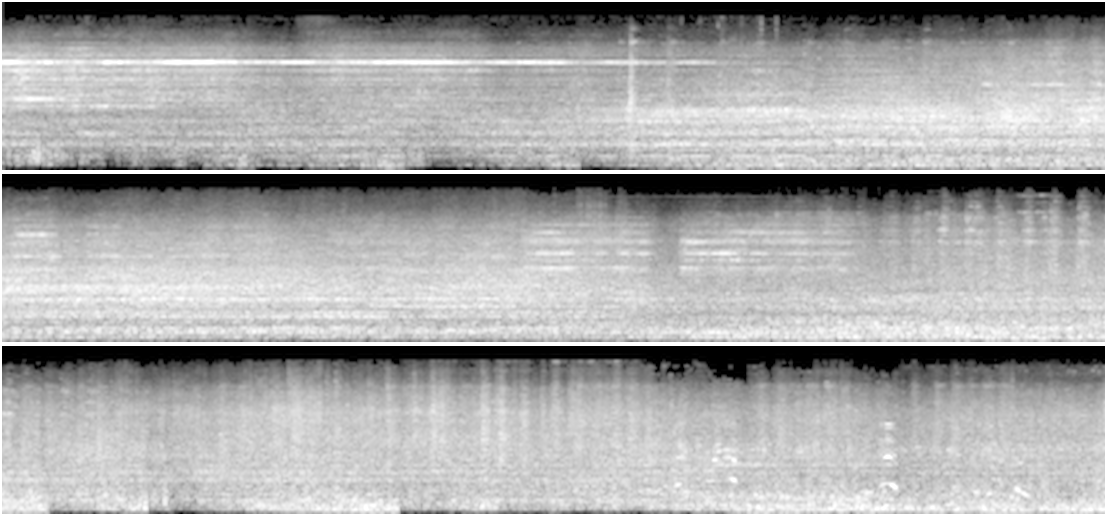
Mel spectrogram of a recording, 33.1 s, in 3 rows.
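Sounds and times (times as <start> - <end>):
high steady wheel squeal: 0.0 - 8.2, 9.7 - 19.6
freight train clattering over rails: 6.2 - 33.0.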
